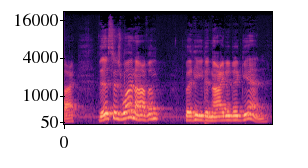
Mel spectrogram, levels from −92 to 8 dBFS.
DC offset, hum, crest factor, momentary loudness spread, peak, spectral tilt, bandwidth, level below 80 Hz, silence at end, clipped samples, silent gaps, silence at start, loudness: under 0.1%; none; 12 dB; 9 LU; 0 dBFS; -6.5 dB/octave; 15 kHz; -52 dBFS; 0.1 s; under 0.1%; none; 0 s; -12 LUFS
